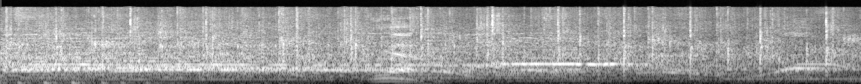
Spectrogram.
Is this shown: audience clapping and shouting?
yes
